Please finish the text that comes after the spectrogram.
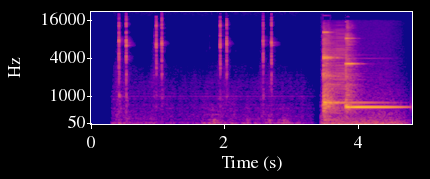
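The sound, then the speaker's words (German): Several sharp mouse clicks and quick key taps while shopping online, followed by a loud two-tone doorbell chime that rings out and slowly fades. “Nach wenigen Klicks hat man genau das, was man gesucht hat. Am besten am nächsten Tag und bis vor die Haustüre.”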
